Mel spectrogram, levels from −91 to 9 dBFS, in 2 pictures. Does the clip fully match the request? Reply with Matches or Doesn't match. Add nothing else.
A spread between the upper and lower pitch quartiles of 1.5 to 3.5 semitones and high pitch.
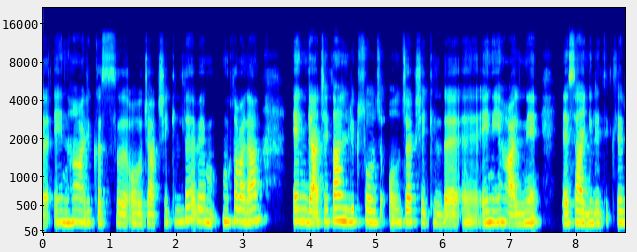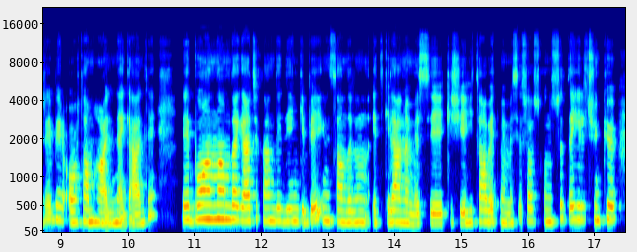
Matches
